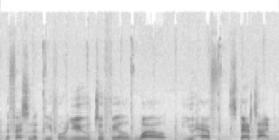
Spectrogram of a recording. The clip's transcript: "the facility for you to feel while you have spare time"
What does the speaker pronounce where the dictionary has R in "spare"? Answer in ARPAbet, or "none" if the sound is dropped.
R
